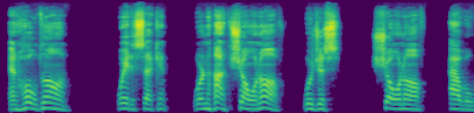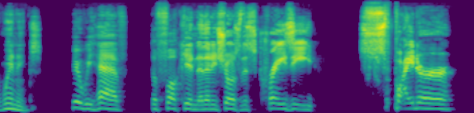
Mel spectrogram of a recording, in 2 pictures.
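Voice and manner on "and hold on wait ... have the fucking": put-on showing-off boxer voice. Imitating a rich boxer giving a garage tour: Floyd impression. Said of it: "That's a good impression".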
